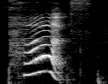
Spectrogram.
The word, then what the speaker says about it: purse: you can get it it actually has a silent letter on the end so we don't say the silent one uh purse we don't say the last sound it is a silent sound purse well done if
